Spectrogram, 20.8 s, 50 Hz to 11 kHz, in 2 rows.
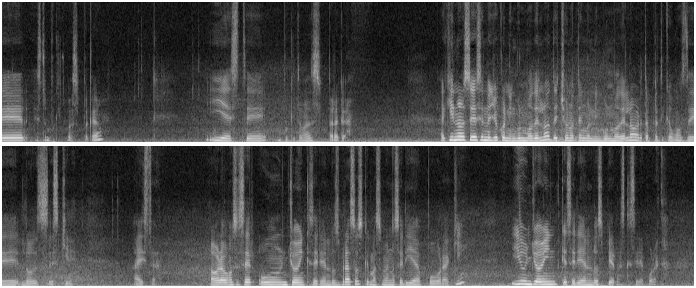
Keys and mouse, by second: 2.1 drag, 2.9 click, 12.0 click.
